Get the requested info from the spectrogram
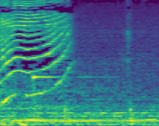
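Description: A door creaking as it swings open, a gliding, bending squeal over about the first second, followed by a faint steady low tone.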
